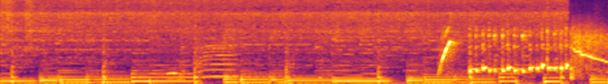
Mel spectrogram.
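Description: Chicken breasts sizzling in a frying pan as a spatula turns them, over background music with a stepping bass line. The sizzle cuts off suddenly near the end.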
